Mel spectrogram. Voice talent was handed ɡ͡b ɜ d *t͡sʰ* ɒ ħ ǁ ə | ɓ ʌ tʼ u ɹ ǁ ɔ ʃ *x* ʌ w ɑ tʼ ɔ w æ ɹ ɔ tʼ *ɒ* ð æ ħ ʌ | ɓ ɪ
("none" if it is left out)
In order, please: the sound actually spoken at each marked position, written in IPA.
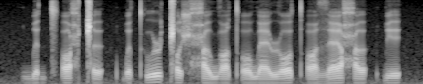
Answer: t͡sʼ, ħ, ɑ

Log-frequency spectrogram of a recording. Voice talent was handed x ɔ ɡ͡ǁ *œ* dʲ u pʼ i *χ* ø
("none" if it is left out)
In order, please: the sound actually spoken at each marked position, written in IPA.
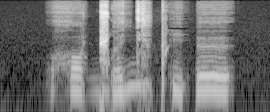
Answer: œ, ʔ

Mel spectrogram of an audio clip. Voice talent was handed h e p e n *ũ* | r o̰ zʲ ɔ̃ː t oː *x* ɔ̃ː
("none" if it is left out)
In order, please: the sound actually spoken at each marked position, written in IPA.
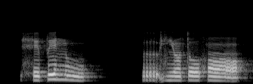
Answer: u, x

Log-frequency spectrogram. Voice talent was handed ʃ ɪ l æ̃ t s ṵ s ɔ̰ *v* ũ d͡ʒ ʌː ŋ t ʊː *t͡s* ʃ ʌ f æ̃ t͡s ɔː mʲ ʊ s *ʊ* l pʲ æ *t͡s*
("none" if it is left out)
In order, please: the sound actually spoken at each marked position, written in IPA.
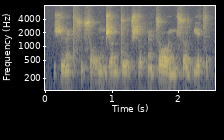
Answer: v, t͡s, ɔ, t͡s

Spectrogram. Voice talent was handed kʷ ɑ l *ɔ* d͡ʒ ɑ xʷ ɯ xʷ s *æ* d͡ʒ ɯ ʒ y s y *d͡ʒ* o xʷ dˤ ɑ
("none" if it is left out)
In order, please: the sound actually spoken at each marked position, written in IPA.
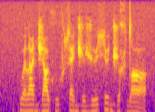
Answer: ɑ, æ, d͡ʒ

